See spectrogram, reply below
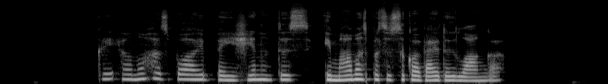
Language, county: Lithuanian, Kaunas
